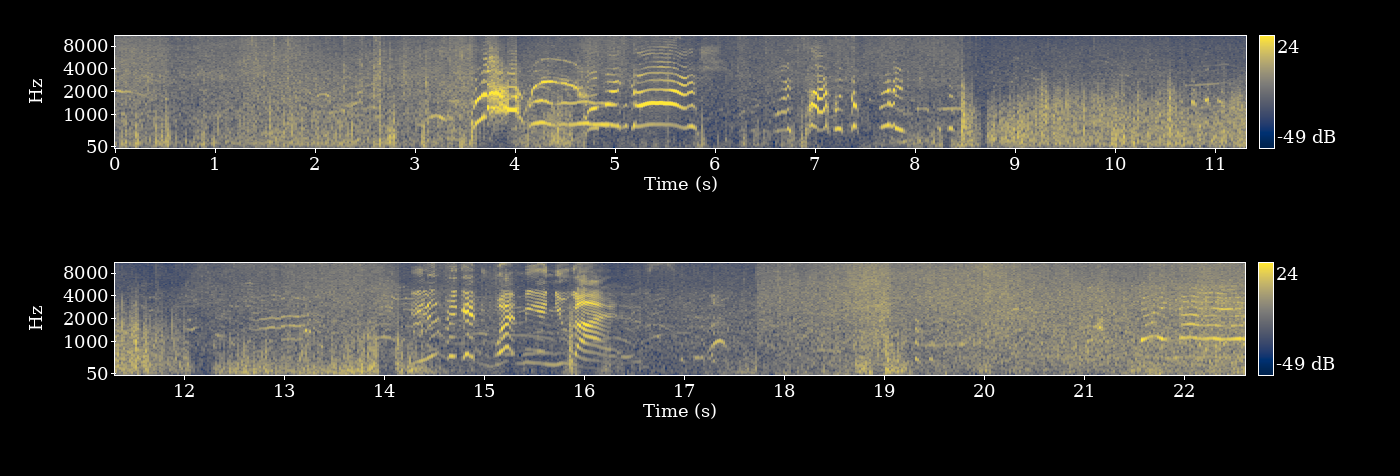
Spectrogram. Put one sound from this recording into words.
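Waves wash and splash onto the shore.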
